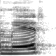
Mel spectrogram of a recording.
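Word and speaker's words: de la Mare: Walter डी ला मारे। तो Walter डी ला मेयर, ठीक है, इसको मारे भी लोग पढ़ते हैं, है ना, ऐसे, लेकिन मेयर इसका सही प्रोनाउंसिएशन होना चाहिए।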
